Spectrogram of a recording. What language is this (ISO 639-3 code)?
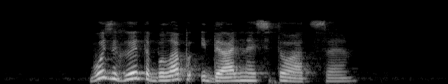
bel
